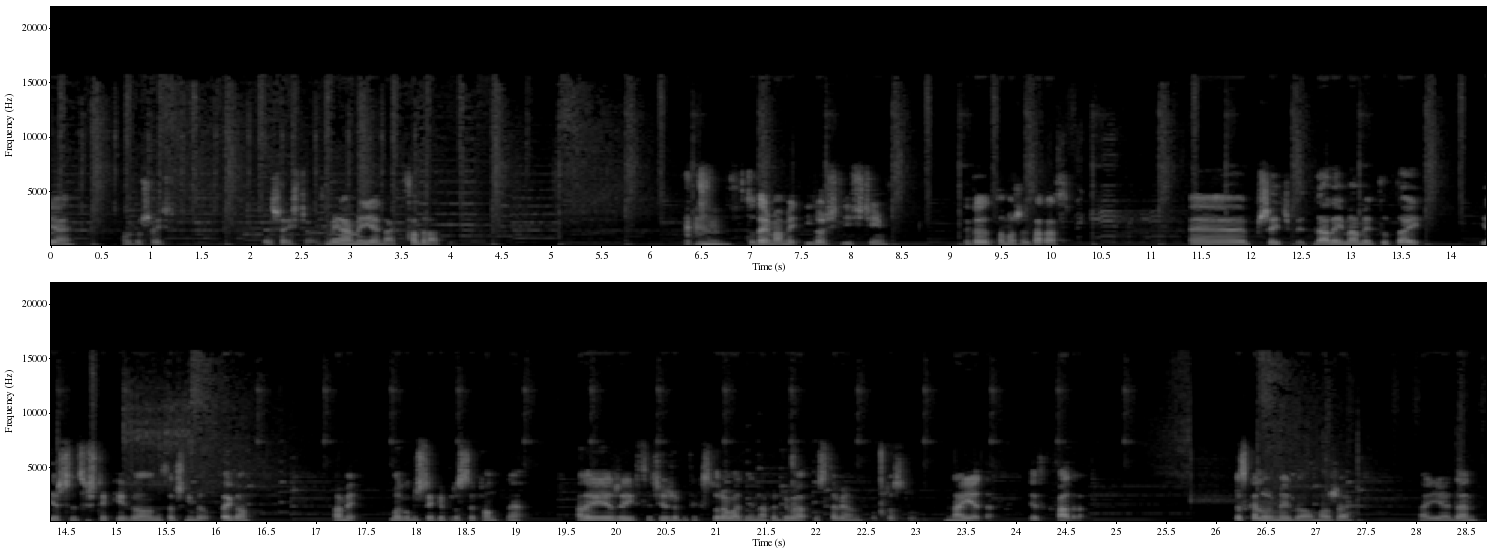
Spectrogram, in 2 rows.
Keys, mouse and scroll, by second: 2.3-4.4 drag, 6.5-12.5 middle drag, 16.9-18.6 drag, 20.3-22.3 drag, 23.5-26.2 middle drag, 26.2-27.8 drag.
